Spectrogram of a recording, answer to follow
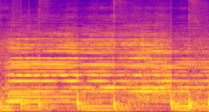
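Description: Live band music played loud: sustained chords that change every half second or so, with drum and cymbal hits.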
